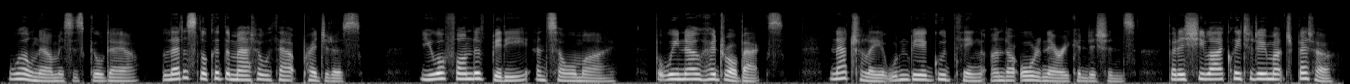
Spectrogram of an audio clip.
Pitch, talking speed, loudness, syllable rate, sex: 200 Hz, 195 wpm, -18 LUFS, 5.8 syllables/s, female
